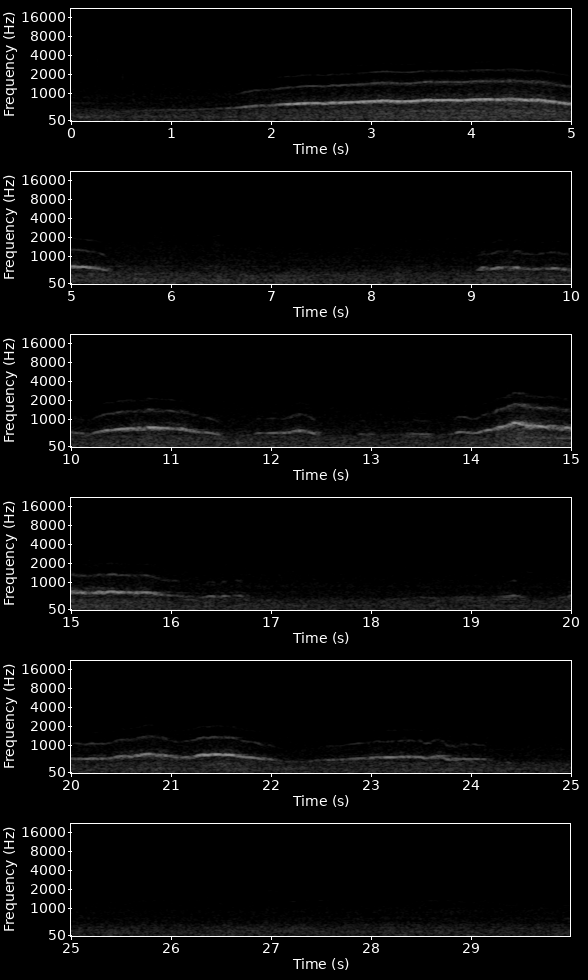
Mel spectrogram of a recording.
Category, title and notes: Soundscapes > Other
Wind from Inside Tent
